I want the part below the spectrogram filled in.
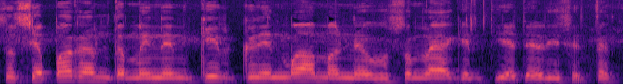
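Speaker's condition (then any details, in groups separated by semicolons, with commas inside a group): Cerebral palsy; somewhat unclear, self-described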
